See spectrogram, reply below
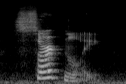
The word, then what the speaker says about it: certainly: Notice that this part here, the part from the middle of the word, is not really pronounced. It's like you eat it, right? Certainly, certainly, certainly, right? So you kind of eat that syllable and you don't really pronounce it.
